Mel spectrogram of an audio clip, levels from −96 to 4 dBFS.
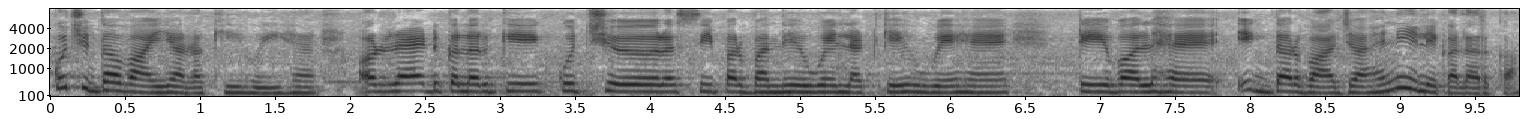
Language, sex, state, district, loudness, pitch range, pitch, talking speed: Hindi, male, Madhya Pradesh, Katni, -15 LUFS, 210-245 Hz, 225 Hz, 155 wpm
